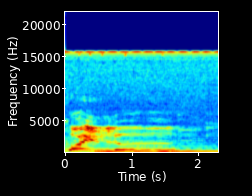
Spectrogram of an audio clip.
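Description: A cải lương singing voice, gliding down through a short phrase and then holding one long note, over a sparse accompaniment with a steady instrumental note underneath from about halfway.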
